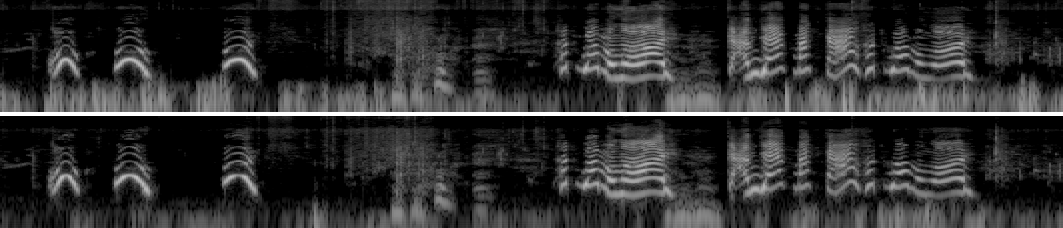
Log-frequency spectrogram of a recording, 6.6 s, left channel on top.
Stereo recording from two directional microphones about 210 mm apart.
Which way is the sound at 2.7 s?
25° left (ahead or behind).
